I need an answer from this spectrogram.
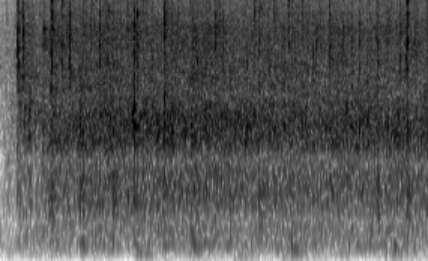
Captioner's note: audience applauding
